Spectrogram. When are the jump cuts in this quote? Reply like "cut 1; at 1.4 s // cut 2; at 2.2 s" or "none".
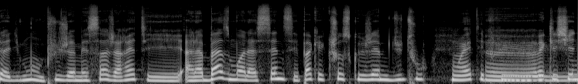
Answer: cut 1; at 4.3 s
